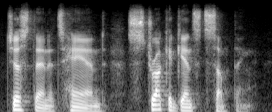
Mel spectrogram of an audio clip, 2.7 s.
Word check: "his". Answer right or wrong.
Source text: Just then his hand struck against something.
wrong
